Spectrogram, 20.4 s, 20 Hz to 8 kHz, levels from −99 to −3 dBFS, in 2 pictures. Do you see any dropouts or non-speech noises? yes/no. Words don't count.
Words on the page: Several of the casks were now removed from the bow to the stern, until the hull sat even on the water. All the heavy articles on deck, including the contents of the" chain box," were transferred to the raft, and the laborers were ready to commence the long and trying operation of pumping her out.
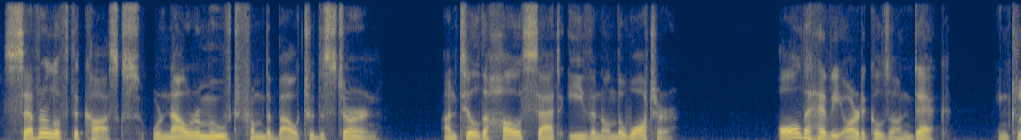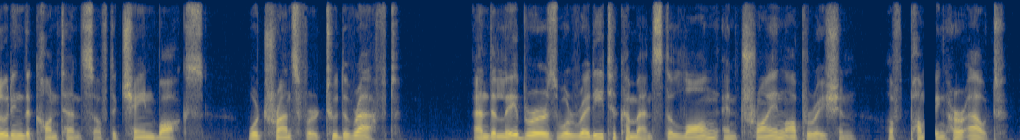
yes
